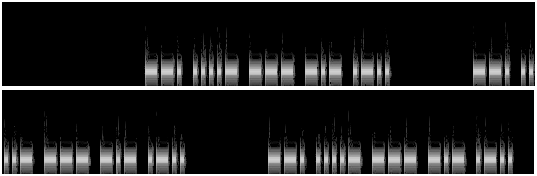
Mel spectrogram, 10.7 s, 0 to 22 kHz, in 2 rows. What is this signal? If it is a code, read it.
Morse code, heard as a keyed tone, about 30 wpm, 700 Hz. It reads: G4OKL G4OKL G4OKL
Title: DXCC-100 Call Signs - 5 Characters - Repeated 3x - 30wpm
